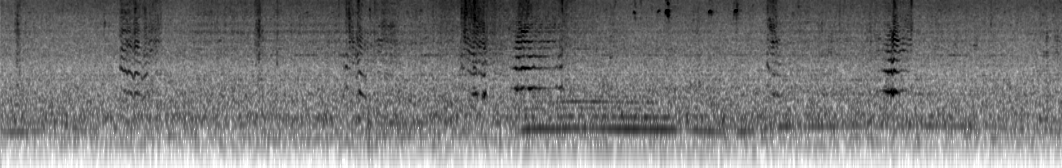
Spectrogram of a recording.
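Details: Honey bees around a hive entrance: an even, rough humming that swells midway into a louder, steadier drone, with occasional short clicks and higher chirps over the buzz.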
